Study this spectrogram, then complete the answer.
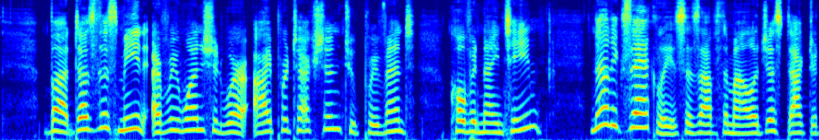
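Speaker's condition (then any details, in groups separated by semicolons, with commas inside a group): No condition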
